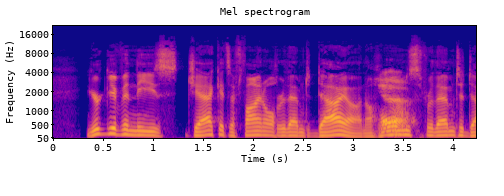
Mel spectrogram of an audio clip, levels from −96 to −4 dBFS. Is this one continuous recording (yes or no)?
no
